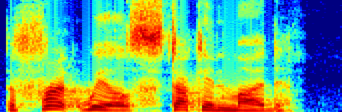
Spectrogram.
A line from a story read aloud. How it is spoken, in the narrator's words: the man says, in his soft growl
